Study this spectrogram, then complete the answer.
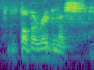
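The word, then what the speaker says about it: borborygmus: we have I particularly in like firstly it's Bubba rig MMus we looked it up on YouTube that's how you pronounce it and it is our technical term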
